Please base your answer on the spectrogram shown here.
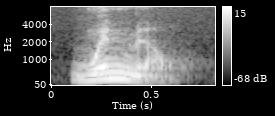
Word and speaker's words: windmill: This happens in words like sandpaper, soundproof, landmark, windmill. We drop the D because it's between two other consonants.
